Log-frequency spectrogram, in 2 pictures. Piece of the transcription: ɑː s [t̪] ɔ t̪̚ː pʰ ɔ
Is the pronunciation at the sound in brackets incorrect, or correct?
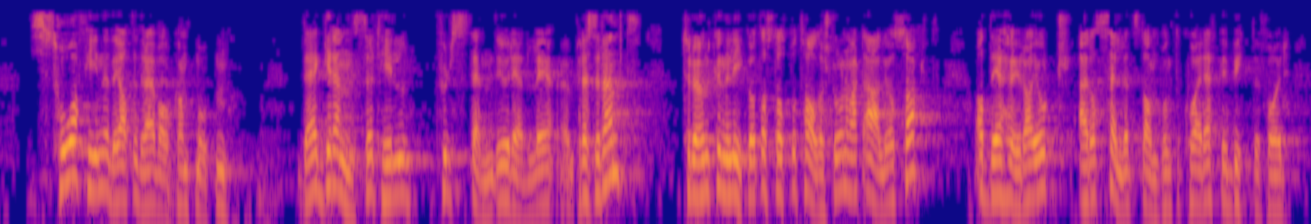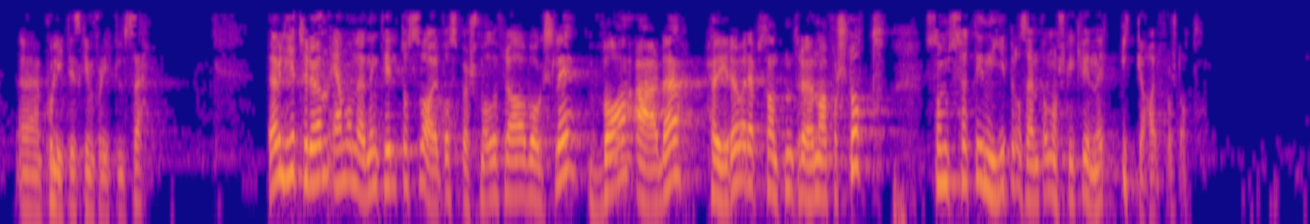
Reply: correct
